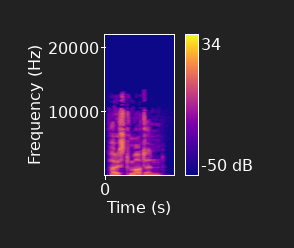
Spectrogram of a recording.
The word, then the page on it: postmodern: British English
